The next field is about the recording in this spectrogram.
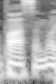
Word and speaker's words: opossum: But this was an opossum. – An opossum. – Yeah. – Okay. – So why would they name him that and they don't even pronounce the O?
